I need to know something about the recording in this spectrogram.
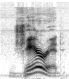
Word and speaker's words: Gerad: head coach of Troy Jared by the way is the correct pronunciation we've got coach Jared Parker coming out of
